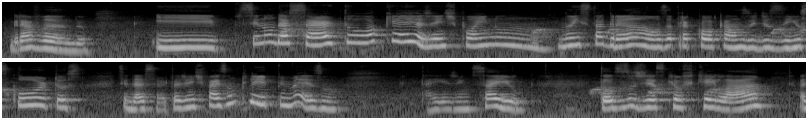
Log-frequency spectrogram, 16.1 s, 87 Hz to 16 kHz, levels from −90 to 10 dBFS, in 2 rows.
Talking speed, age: 150 wpm, 20-39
